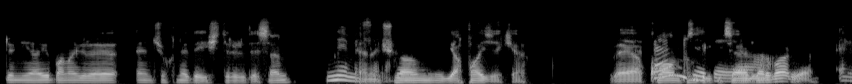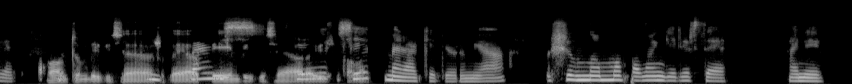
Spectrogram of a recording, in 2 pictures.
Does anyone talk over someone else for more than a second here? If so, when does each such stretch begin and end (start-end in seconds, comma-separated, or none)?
6.5-7.8, 10.4-12.2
